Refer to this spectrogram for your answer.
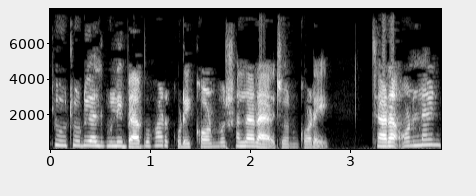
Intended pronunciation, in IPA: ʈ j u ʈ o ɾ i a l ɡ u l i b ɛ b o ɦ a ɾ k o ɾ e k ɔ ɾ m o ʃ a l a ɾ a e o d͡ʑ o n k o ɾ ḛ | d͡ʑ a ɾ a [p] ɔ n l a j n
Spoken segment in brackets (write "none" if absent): ʔ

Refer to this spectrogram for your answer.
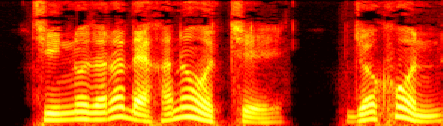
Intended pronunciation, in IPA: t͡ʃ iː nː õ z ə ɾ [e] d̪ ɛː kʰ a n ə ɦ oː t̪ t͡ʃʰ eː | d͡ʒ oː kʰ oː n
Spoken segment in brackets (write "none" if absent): a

